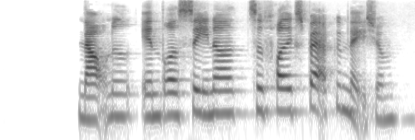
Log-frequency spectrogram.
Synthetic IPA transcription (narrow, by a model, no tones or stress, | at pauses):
nɑ̈ʊ̰nð̞̩ˠend̥ʁɐð̞̩ˠse̝ːnɐːt͡sʰe̝lfʁɛðˠeɡ̥sb̥æɐ̰̥ɡ̥ymnɛ̰ːɕjɔm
